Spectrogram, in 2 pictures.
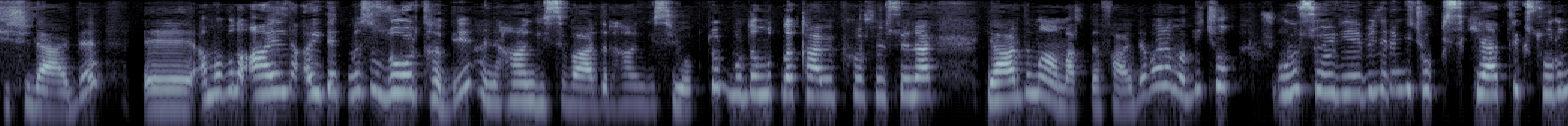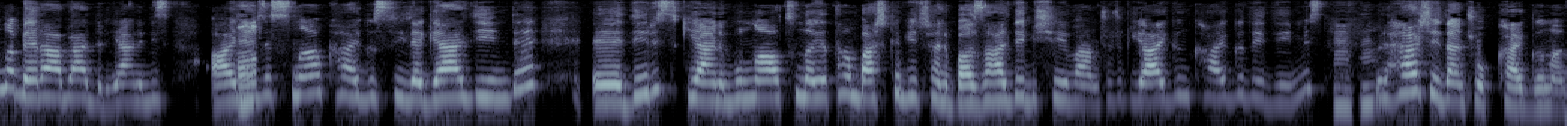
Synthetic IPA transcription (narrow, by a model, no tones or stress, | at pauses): cʰiʃilʲæɾd̪ɛ | ɛːamabunuʔaːilʲeniajɯd̪ɛt̪mesizo̞ɾt̪ʰabiːhaniɦaɲɟisivaɾd̪ɯɾɦaɲɟisijo̞k̚t̪ʰuɾbuɾd̪amut̪lˠakʰaːbipʰɾo̞fesjo̞nælʲ | jaɾd̪ɯmalˠmak̚d̪afajd̪avaɾamabit͡ʃʰo̞k̚ | ʃonusø̞jlʲije̞bilʲiɾimbit͡ʃʰo̞k̚pʰsi̥cʰijat̪ʰɾicso̞ɾunlˠabe̞ɾaːbæɾd̪iɾjaːnibiz | aːilʲelʲɛsɯnaɾkʰajɡɯsɯjlˠaɟælʲd̪iːnd̪ɛː | d̪eɾiscʰijaːnibununalˠt̪ʰɯnd̪ajat̪ʰanbaʃkabiɾhanibazalʲd̪ɛbiʃe̞jvaɾmɯt͡ʃʰo̞d͡ʒukjajɡɯnkʰajɡɯd̪e̞d̪iːmiz̥bbøjlʲɛɦæɾʃe̞jd̪ænt͡ʃʰo̞kʰːajɡɯlˠman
